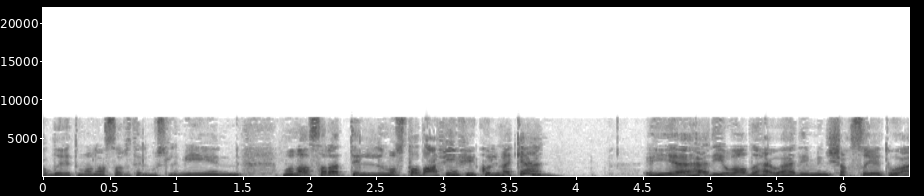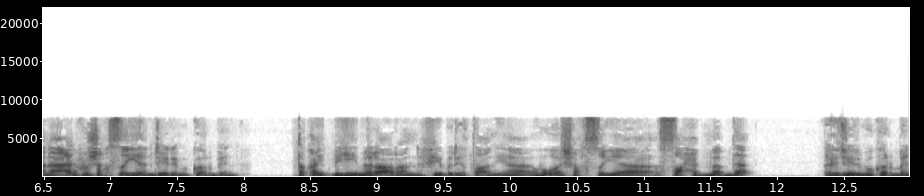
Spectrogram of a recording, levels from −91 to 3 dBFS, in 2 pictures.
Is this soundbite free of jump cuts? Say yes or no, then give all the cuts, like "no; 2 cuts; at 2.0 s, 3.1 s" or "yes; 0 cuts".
yes; 0 cuts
